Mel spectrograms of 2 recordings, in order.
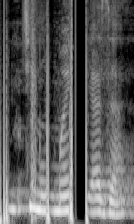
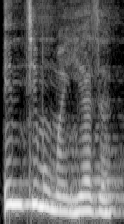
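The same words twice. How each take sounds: First: مميزة leaned on slowly with a falling close; slow, with the weight landing on مميزة; stress on مميزة. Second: انت pushed forward, slow and falling; slow, with انت hit first; stress on انت. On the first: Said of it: "repeats the phrase for emphasis". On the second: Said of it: "repeats the phrase with the stress moved". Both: Shown as a demonstration.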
